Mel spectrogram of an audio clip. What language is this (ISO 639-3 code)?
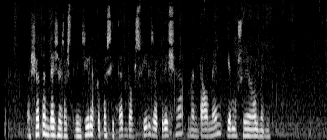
cat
